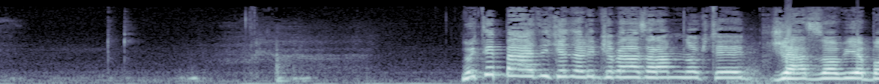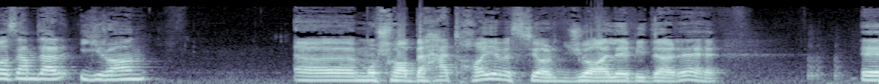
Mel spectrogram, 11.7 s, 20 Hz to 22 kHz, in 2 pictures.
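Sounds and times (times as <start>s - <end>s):
faint hiss: 0.0s - 11.7s
quiet clicks: 0.7s - 1.0s
speech: 3.1s - 6.9s, 7.8s - 10.8s.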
